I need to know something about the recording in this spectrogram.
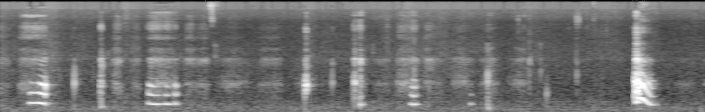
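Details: Infant in the morning with hiccups: soft babbling broken by repeated short, abrupt catches in the breath in a quiet room.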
